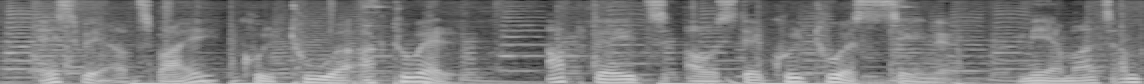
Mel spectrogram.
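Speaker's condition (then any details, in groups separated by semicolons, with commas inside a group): No condition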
